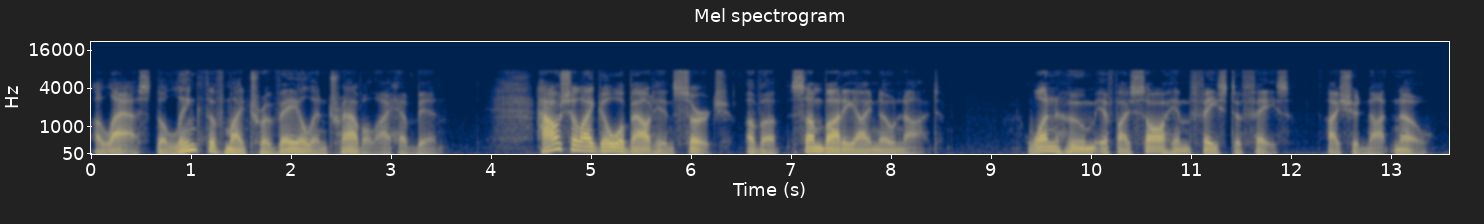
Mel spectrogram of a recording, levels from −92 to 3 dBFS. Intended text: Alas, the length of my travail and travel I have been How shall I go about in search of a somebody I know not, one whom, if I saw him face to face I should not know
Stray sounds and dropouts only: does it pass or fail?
pass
